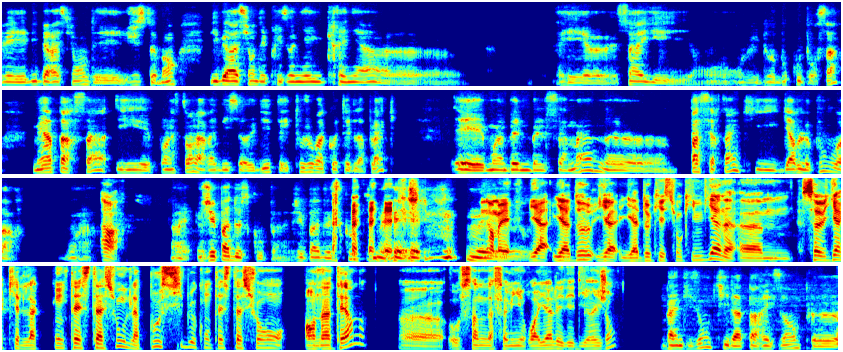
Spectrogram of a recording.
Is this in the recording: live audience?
no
